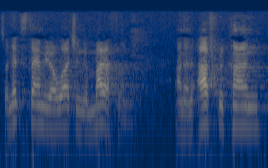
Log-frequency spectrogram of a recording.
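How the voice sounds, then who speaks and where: A middle-aged Ugandan man with a Ugandan accent, giving an earnest, deliberate public talk with rising emphatic bursts. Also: high-pitched, fairly even intonation, a bit bright. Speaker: speaker. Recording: echoey hall with long reverb.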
